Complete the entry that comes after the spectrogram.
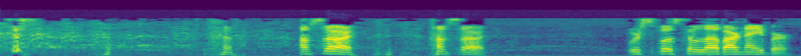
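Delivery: ordinary delivery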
